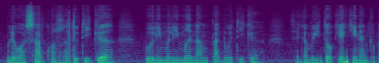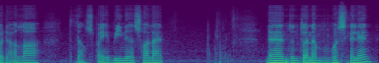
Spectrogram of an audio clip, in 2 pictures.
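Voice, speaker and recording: Gravelly Malaysian preacher addressing a crowd. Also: male voice, medium pitch, darkish tone, a little hiss or hum. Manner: conversational, repetitive, urging the crowd. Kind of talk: sermon to a live audience.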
